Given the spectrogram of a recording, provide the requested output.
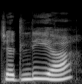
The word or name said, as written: je tlia'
